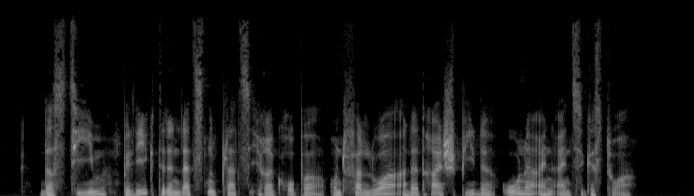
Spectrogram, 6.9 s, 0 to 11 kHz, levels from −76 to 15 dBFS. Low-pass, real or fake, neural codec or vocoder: 9.9 kHz; real; none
